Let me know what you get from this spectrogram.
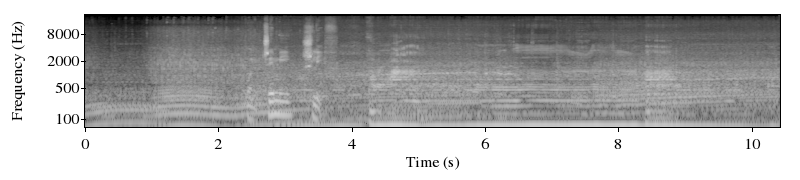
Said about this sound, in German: Und als er voll war, schlugen die Männer die Tür zu und der Lastwagen fuhr los.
